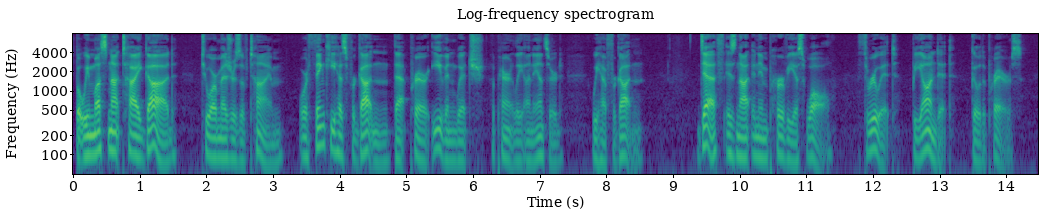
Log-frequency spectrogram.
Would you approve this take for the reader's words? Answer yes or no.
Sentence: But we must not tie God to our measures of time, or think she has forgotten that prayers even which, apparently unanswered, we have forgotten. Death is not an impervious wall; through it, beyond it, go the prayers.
no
